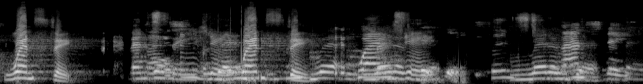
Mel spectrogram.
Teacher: The d was not there because it's coming between a v and a n sound.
